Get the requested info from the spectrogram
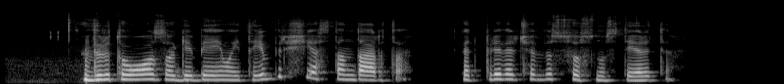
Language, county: Lithuanian, Alytus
